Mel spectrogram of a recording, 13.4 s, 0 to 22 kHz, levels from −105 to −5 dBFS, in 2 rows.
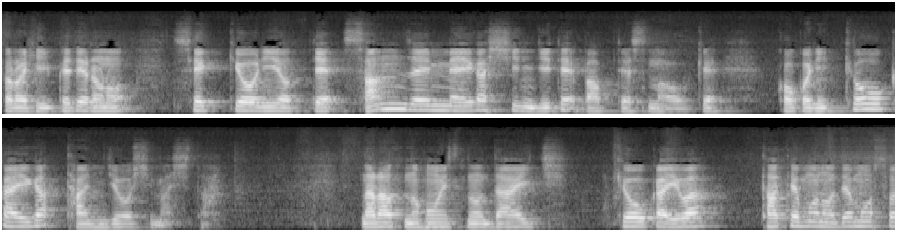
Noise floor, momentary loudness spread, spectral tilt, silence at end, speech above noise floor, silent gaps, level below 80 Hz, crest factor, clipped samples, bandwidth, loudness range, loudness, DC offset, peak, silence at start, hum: -57 dBFS; 11 LU; -6 dB/octave; 0 s; 36 dB; none; -70 dBFS; 18 dB; under 0.1%; 12.5 kHz; 4 LU; -21 LUFS; under 0.1%; -4 dBFS; 0 s; none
